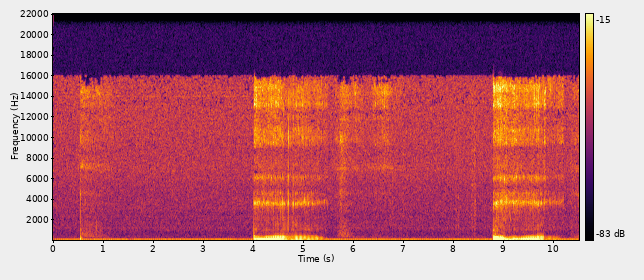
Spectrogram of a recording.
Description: Ozzy the Frenchie snoring and dreaming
